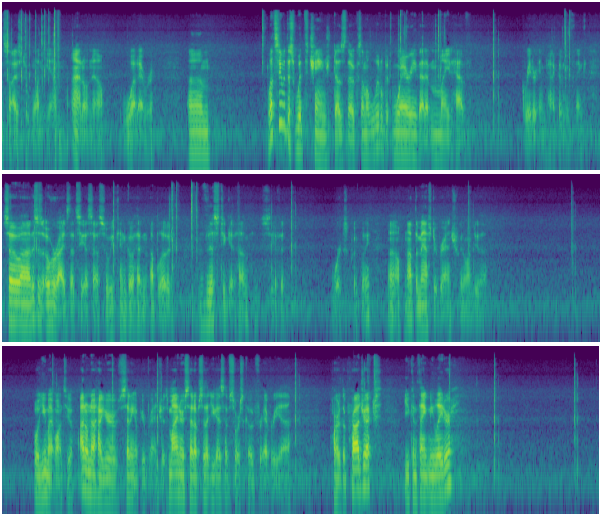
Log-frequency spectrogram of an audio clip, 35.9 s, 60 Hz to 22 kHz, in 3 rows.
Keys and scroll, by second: 0.9 super+s, 1.2 super+Tab, 8.0 super+Tab, 31.3 super+Tab.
